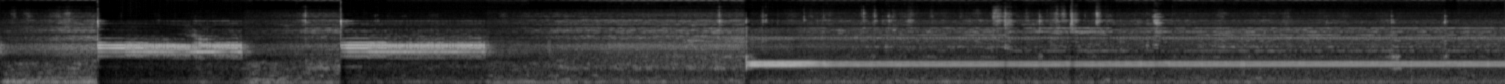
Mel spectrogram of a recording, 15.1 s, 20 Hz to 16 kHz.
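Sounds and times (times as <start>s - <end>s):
low hum: 4.0s - 15.0s
two-tone attention signal: 7.5s - 15.0s
raspy digital screeches: 8.2s - 15.0s.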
